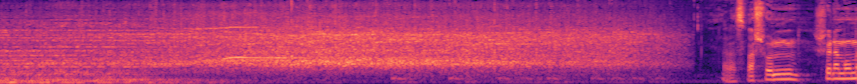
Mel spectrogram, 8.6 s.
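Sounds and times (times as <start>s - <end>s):
stadium crowd applause after anthem: 0.1s - 6.9s
speech: 7.4s - 8.5s.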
